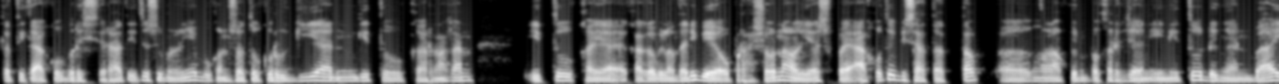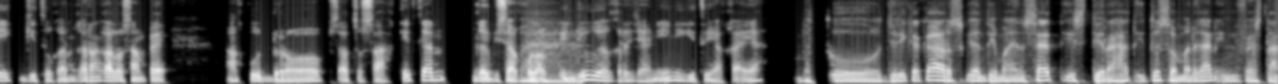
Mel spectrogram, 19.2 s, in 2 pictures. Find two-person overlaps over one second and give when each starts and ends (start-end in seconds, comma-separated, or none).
none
